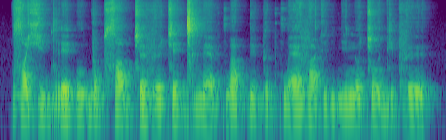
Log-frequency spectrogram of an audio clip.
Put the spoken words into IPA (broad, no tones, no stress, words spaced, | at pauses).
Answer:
zˤeçib reʔub ub sˤæb cøvø ceɡ͡ǀin̪æb kwɑbɠybøbkwæ vɑkibŋi noco bʲæbvø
